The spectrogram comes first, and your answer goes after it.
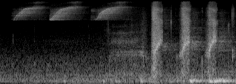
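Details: A dolphin gives three high, rising whistles, which it uses to communicate, followed by broadband bursts of sound.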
